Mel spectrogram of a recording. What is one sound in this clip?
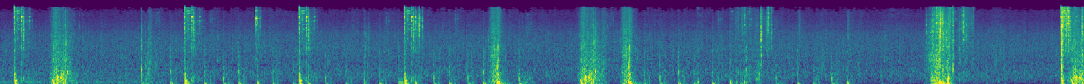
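Footsteps thud quickly over the ground.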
